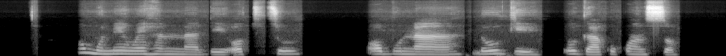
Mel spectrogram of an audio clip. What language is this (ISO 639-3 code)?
ibo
